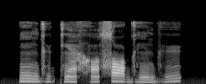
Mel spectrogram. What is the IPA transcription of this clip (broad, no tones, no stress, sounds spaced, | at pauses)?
ĩ ɡʱ y kʲ æ̃ h õ sˤ o ɡʱ ĩ bʱ y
